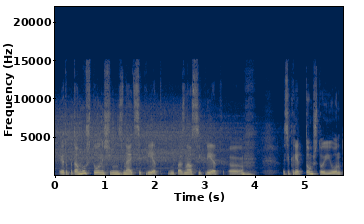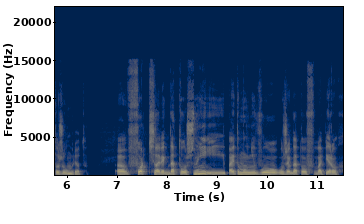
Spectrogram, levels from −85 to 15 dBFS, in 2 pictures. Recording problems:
household noises; noticeable; throughout; 15 dB below the speech

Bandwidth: 15 kHz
